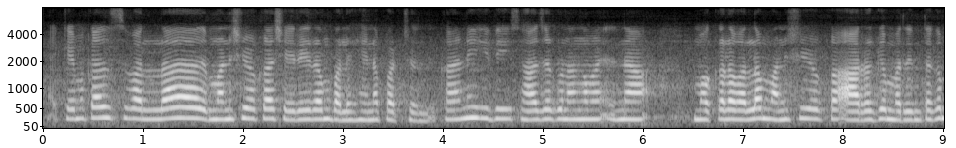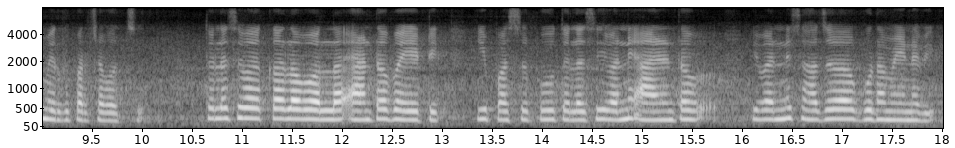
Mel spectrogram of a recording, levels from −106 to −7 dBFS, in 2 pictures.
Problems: background sounds at intervals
